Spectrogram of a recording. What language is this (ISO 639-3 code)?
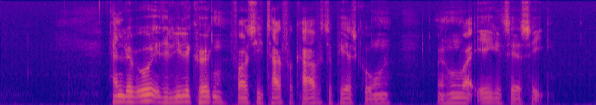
dan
